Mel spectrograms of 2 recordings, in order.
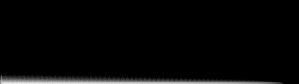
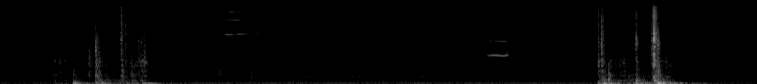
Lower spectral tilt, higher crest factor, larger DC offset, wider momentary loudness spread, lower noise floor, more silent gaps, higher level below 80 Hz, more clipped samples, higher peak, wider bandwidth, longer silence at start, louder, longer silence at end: first, -26 dB/octave vs -2 dB/octave; second, 10 dB vs 36 dB; neither; second, 18 LU vs 24 LU; second, -32 dBFS vs -72 dBFS; neither; first, -12 dBFS vs -50 dBFS; neither; first, -2 dBFS vs -10 dBFS; second, 0.3 kHz vs 16 kHz; second, 0 s vs 0.55 s; first, -18 LUFS vs -40 LUFS; second, 0.35 s vs 0.5 s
